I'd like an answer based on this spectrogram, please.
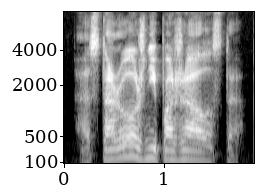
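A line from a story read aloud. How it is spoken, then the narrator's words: Hoarse croak. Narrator (Russian): прохрипел клоун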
